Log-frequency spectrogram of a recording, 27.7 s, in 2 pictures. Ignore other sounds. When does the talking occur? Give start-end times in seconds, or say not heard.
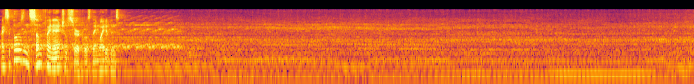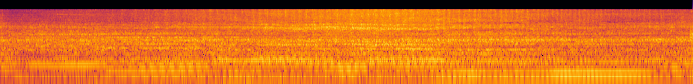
0.0-2.4.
